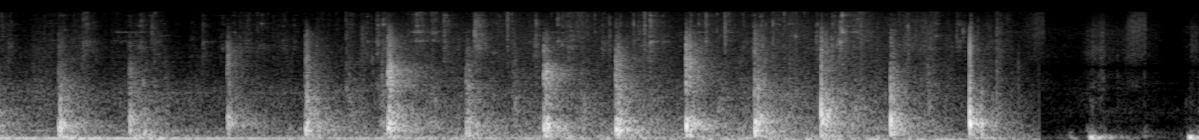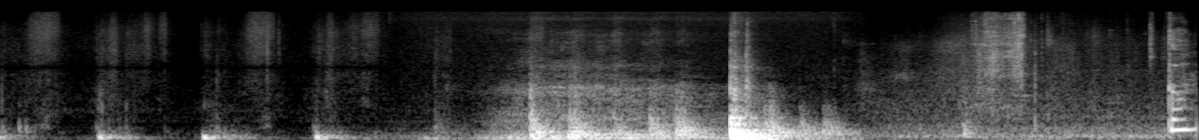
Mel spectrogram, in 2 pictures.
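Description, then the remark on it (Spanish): Quick, steady footsteps walk along, slow into softer scattered steps, then a brief rustling scrape ends in a single solid thud of a door being shut. “Cierras la puerta.”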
